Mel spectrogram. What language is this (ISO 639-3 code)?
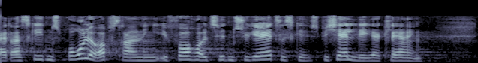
dan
